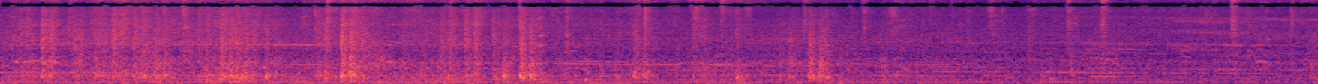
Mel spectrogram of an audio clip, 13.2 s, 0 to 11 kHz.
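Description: Running noise heard inside a JR East E233 series 0 electric commuter train car: a steady rumble of wheels on rail, with irregular clicks over rail joints and a faint whine on top. It grows a little quieter in the second half.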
